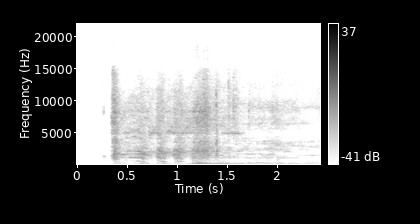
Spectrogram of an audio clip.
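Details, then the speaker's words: Car ('Bumblebee') started after repair with everything back in place: short crank, then it catches and settles into an even, low idle with no knocks or misses, engine lights off; normal start and idle. "So, everything back in place. Let's start the car. It started. Okay. Engine lights gone off."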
